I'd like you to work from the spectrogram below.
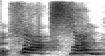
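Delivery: high frustrated outburst; exasperated. Real, not acted. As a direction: blurt it out in exasperation.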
